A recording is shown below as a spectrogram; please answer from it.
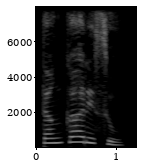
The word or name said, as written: ಠೇಂಕರಿಸು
